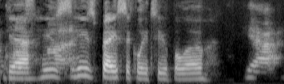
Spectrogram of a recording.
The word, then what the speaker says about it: Tupelo: Um, so the the movie was shot um, in Tupelo.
